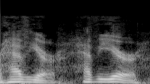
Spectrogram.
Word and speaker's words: Javier Escovedo: But he's singing about the true believers down in Austin, Texas, and having a beer with Javier Escovedo. Or Javier, I believe. I believe you do pronounce the R.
